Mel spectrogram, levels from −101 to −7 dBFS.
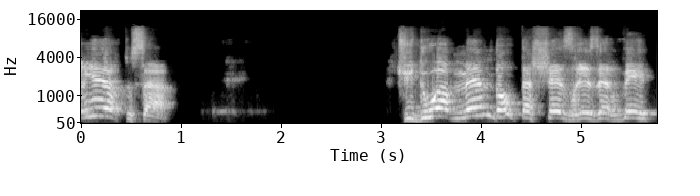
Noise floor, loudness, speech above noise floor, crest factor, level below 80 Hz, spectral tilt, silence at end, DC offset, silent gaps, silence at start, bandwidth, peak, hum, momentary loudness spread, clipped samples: -55 dBFS; -15 LUFS; 39 dB; 18 dB; -84 dBFS; -2 dB/octave; 0 s; under 0.1%; 1.15-1.20 s, 1.98-3.02 s; 0 s; 12.5 kHz; 0 dBFS; none; 7 LU; under 0.1%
